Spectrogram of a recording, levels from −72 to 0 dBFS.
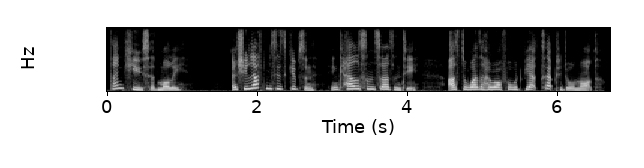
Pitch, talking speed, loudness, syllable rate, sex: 280 Hz, 195 wpm, -20 LUFS, 6.0 syllables/s, female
